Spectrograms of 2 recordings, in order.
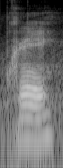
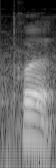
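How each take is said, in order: First: The vowel is a closed accented e sound. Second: The vowel is said without the accented e sound. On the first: The speaker calls it right. "como el sonido es pré" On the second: The speaker calls it wrong. "Si no tuviera este acento se pronunciaría pre"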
